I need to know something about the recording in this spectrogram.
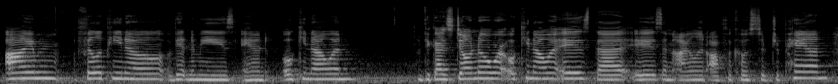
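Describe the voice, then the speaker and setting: A woman's voice: a little high, normal speed. A young American woman from San Francisco co-hosting a podcast in an informal, chatty way. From San Francisco, United States. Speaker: podcast co-host and barista. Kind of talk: casual podcast chat. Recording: clear background noise.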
